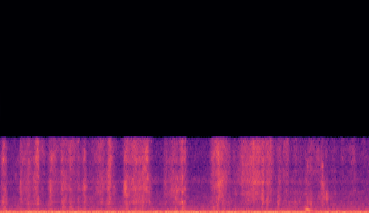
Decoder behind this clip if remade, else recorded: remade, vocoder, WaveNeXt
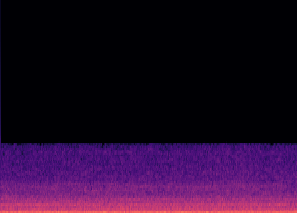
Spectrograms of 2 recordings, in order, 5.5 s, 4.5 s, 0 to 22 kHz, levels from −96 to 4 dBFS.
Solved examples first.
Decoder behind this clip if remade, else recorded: remade, vocoder, Vocos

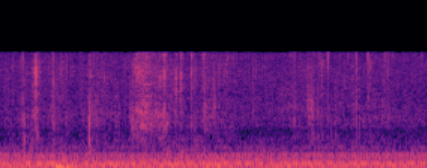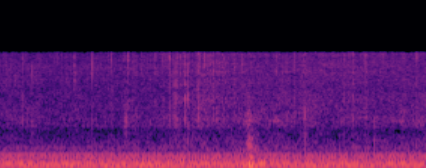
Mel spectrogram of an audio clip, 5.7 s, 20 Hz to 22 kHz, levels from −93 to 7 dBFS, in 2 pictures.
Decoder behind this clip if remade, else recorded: recorded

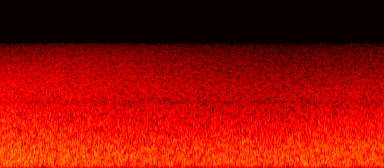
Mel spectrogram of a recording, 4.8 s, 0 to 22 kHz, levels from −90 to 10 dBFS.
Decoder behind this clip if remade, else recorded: recorded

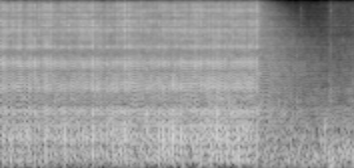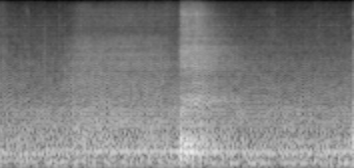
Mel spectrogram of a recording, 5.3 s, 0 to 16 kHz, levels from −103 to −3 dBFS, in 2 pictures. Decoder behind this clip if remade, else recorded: remade, vocoder, Vocos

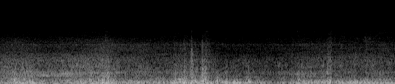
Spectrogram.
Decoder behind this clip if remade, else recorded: remade, codec, SNAC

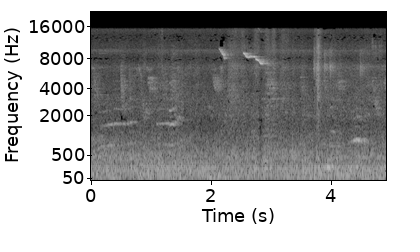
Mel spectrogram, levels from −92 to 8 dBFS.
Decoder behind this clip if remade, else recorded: recorded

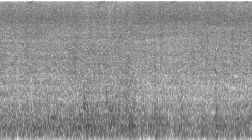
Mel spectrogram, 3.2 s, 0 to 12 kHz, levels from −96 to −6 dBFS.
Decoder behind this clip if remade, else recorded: recorded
